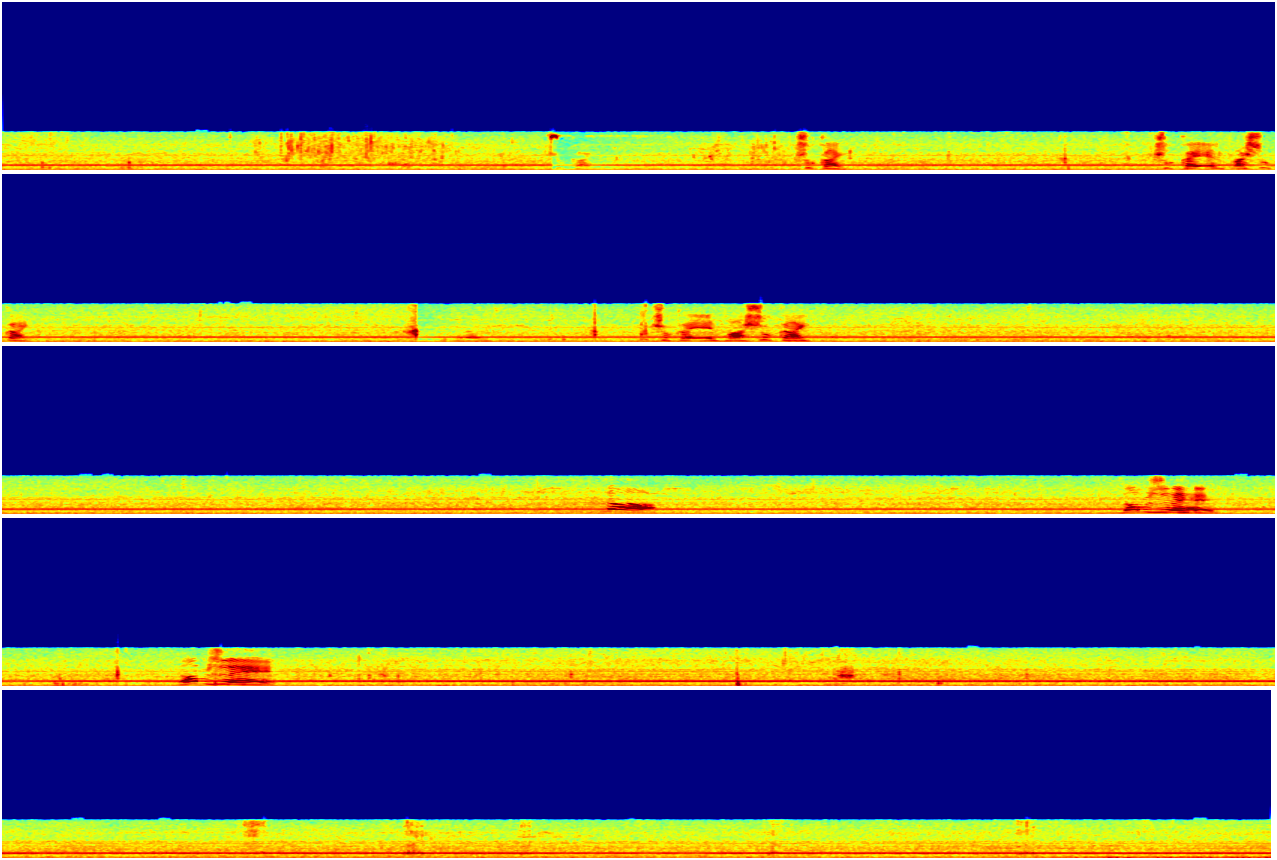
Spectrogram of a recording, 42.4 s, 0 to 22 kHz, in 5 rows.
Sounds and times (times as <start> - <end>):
Speech: 5.3 - 5.7, 7.7 - 8.7, 12.8 - 13.9, 21.0 - 21.4, 24.4 - 25.1, 26.6 - 27.3.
